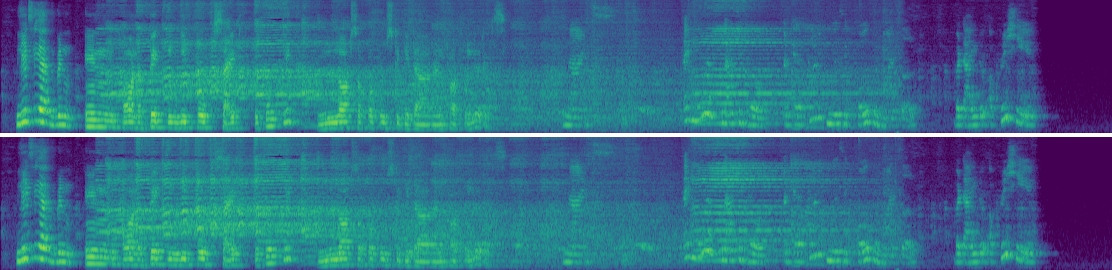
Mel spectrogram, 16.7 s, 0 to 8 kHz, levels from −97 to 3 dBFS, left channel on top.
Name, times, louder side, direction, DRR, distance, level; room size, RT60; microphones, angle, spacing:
voice 1, 0.2-7.6, left 2 dB, 60° left, 0.6 m, -24 dB
sound 1, 1.4-9.7 10.3-13.4, right 1 dB, 50° right, 0.9 m, -31 dB
sound 2, 5.5-13.6, equal, 20° left, 0.9 m, -41 dB
voice 2, 8.4-9.1 10.2-11.5 11.7-13.7 14.3-15.5, equal, ahead, 0.4 m, -31 dB
3.2 x 3.1 x 4.5 m
head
